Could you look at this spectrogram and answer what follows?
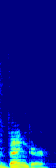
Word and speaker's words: Wenger: Technically pronounced Wenger, the company dates back to the late 1800s.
